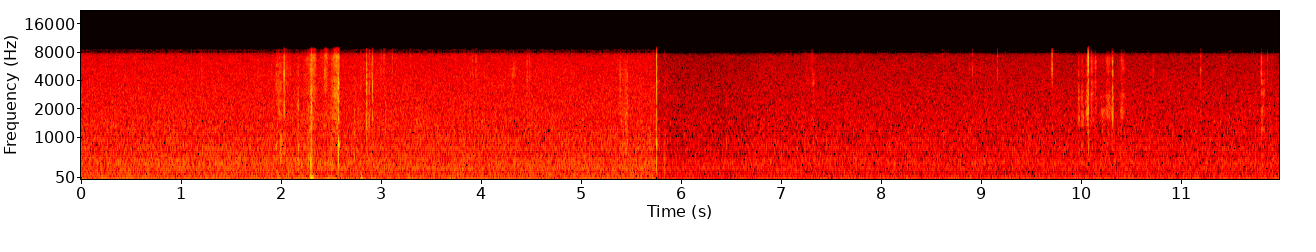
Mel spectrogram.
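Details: Steady indoor hiss with scattered clicks and rustles, and a sharp tap midway.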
